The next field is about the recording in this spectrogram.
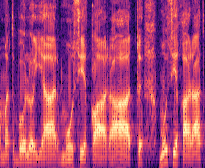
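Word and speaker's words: मौसीक़ारात: 'का' मत कहो यार, मौसिकरात।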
